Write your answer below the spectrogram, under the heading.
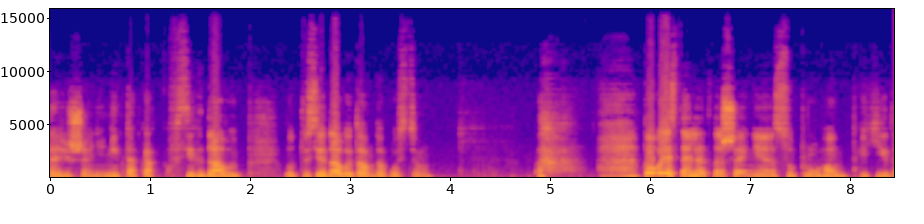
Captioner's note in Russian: вздыхает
